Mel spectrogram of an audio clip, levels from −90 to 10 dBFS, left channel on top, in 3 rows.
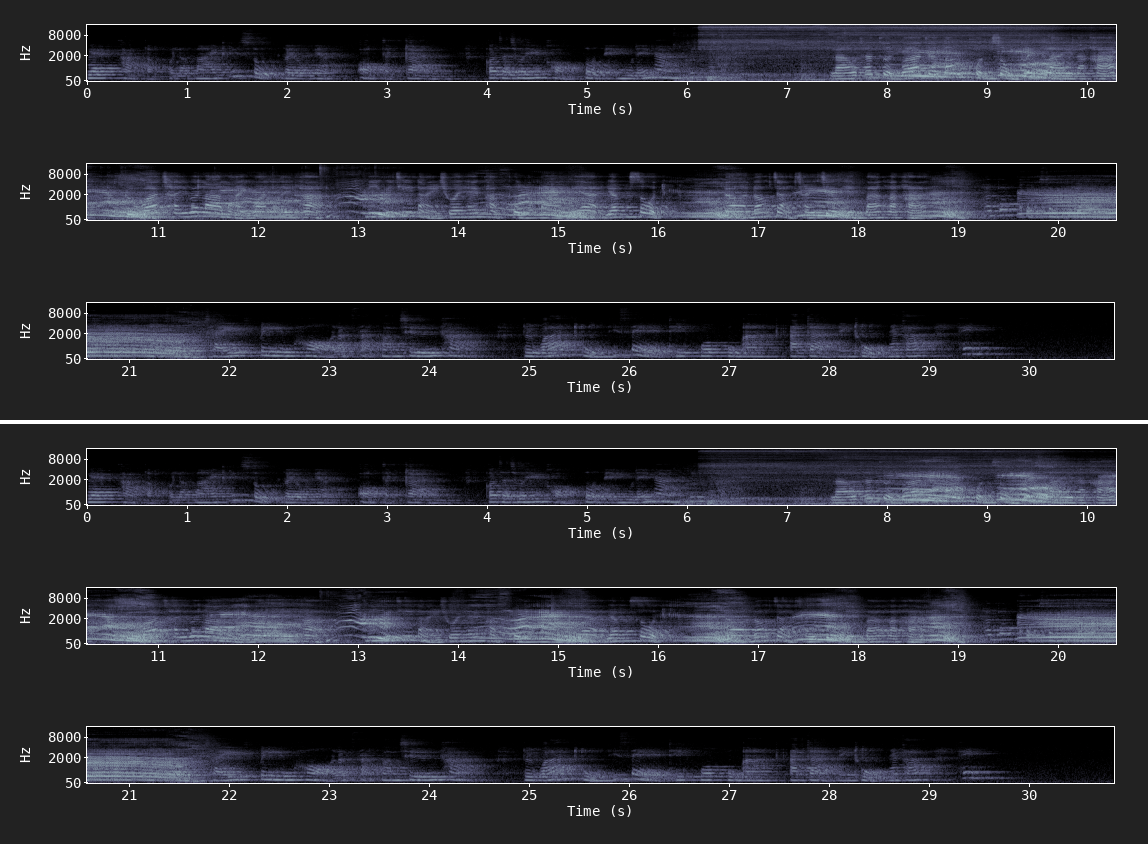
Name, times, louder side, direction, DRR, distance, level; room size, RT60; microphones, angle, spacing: voice 1, 0.0-2.4 2.7-3.6 4.0-6.5 19.0-20.9 21.2-29.5, equal, 5° left, 0 dB, 6.7 m, -41 dB
Water tap faucet / Sink (filling or washing), 5.8-13.4, left 4 dB, 60° left, 5.7 m, -45 dB
voice 2, 7.4-10.3 10.7-12.7 13.1-16.0 16.6-18.7 25.6-25.8, left 2 dB, 85° left, 9 dB, 3.4 m, -30 dB
sound 1, 7.9-8.8 9.1-9.8 10.1-11.0 11.5-13.5 14.0-15.4 16.0-16.9 17.3-18.0 18.5-19.1 19.6-21.8, right 2 dB, 25° right, 1.9 m, -28 dB
26.0 x 26.0 x 4.8 m, 0.75 s
head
